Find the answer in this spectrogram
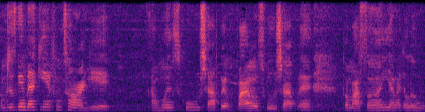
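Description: Light background noise sits behind a woman speaking at a moderate pace. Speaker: vlogger. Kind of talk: casual vlog chat. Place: home room. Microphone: phone near.

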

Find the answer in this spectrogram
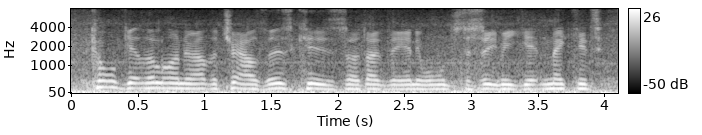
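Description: A woman with a fairly low-pitched voice talks at a fairly quick pace, the sound dry with no echo amid noticeable background noise. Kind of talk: casual vlog chat. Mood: cheerful, self-mocking. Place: motorbike. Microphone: helmet.

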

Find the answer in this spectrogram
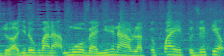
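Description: A man's voice with ordinary pitch variation, dry sound with no echo and faint music in the background. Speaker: presenter. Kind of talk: sales presentation. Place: street.

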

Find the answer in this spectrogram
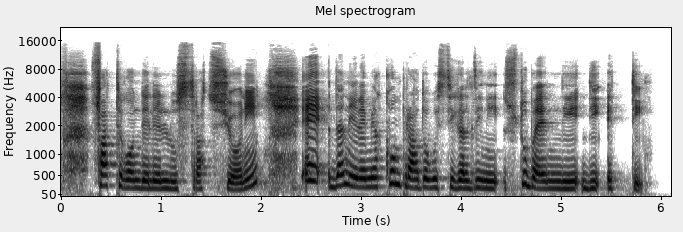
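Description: Speaking at a fairly quick pace, a woman with a medium pitch has an animated tone and lively intonation. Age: 30s. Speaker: YouTuber. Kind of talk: shopping haul video. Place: home room. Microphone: lapel.

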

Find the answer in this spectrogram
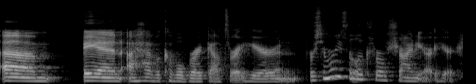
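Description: A woman speaks at a fairly quick pace over a quiet background. Her tone is bright and sharp. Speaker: home vlogger. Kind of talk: casual vlog chat. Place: home room. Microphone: phone near.

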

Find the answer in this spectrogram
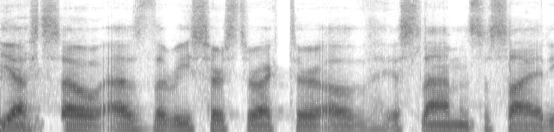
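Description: A man speaks at a moderate pace. The sound is dry with no echo, over a quiet background. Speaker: remote guest. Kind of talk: interview answer. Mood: calm, earnest. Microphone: studio mic.

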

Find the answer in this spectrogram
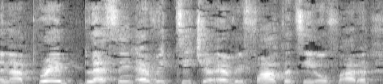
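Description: A woman at a fairly quick pace with ordinary pitch variation. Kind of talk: prayer. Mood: fervent earnest prayer. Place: home room. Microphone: phone near.

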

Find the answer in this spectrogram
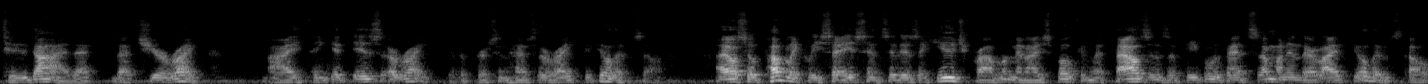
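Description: At a moderate pace, the somewhat breathy voice shows ordinary pitch variation. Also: man, fairly low pitch for a man. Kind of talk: personal talk to camera. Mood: serious, heartfelt. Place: home room.

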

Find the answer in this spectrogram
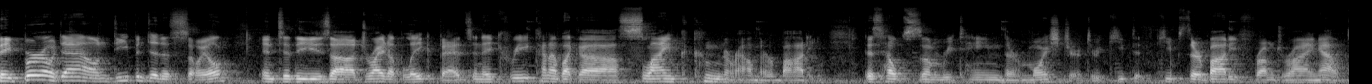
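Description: Light background noise sits behind a man speaking fairly slowly with ordinary pitch variation. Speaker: presenter. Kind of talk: educational talk to camera. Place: meeting room.

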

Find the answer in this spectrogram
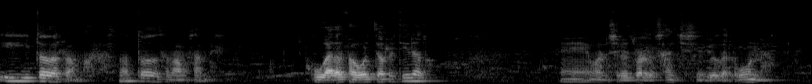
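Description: At a fairly quick pace, a man with a medium pitch speaks with lively intonation and long, frequent pauses, with noticeable background noise behind him. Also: big swings in loudness. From Mexico, Monterrey. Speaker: YouTuber. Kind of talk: casual vlog monologue.

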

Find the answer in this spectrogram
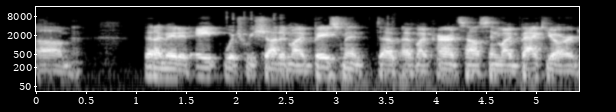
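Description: With an American accent, a man talks at a moderate pace. Room echo is audible. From Washington, D.C. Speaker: screenwriter and comedian; guest. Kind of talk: interview. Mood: relaxed, friendly storytelling. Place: home room. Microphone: video call.

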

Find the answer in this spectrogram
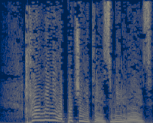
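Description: A man speaks with a Japanese accent in a high voice, at a fairly slow pace. His pitch swings very widely against a quiet background. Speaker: local resident speaking at public comment. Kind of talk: prepared public comment statement. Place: meeting room. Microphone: podium.

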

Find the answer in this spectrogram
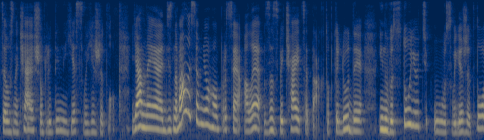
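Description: With ordinary pitch variation, an unremarkable speaking voice talks at a moderate pace. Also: woman. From Ukraine. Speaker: vlogger. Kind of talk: vlog monologue to camera.

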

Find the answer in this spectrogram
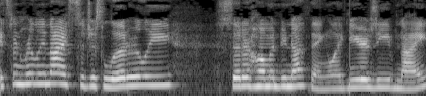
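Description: Woman speaking at a fairly quick pace with ordinary pitch variation. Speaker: vlogger. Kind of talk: casual vlog chat. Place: home room. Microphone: camera far.

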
